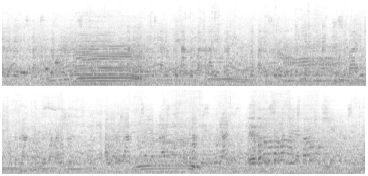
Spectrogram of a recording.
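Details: Dairy cow at a livestock market in Nueva Guadalupe, El Salvador, lowing in long, deep, harmonic-rich moos that rise and fall, several spaced across the recording, with crowd chatter and voices in the background.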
